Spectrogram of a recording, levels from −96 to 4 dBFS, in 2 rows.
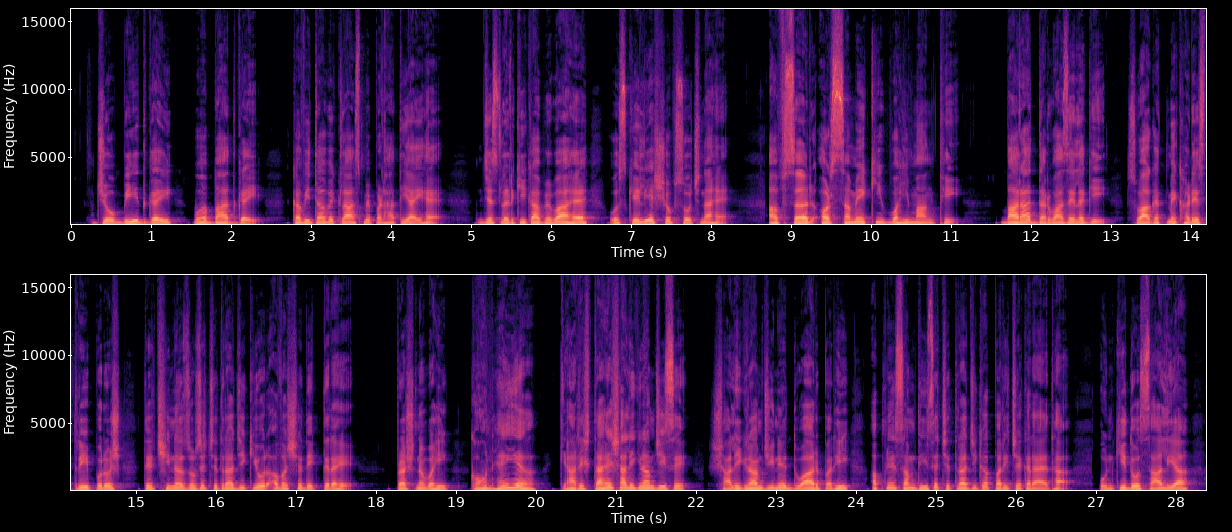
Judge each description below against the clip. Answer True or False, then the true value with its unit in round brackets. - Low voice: True (115 Hz)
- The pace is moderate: True (160 wpm)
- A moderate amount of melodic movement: False (7.4 semitones)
